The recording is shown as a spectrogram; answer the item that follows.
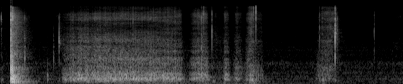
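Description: Knit-gloved hands handling a taped cardboard parcel, close-miked: a sharp tap on the box, then a rub across the cardboard lasting about a second, followed by a few light scratches and taps.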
